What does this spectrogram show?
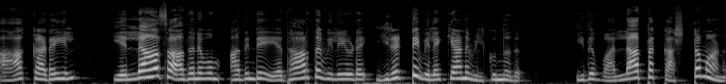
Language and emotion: Malayalam, disgusted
